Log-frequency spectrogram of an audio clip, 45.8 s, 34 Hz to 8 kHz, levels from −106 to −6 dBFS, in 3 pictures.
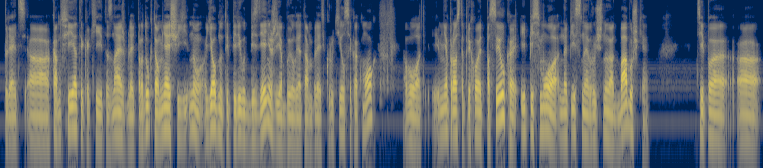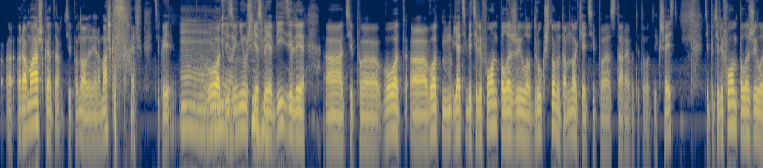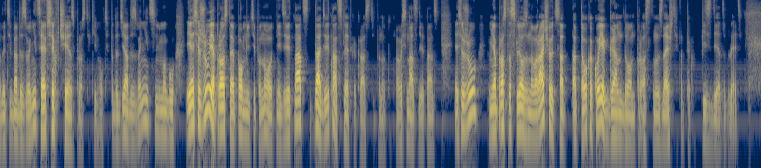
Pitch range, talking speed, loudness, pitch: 95-120 Hz, 165 wpm, -27 LUFS, 110 Hz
